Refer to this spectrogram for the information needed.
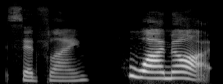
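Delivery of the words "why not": loud, insistent question; demanding. Acted. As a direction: demand an answer through the door. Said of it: "demanded the lay reader".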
